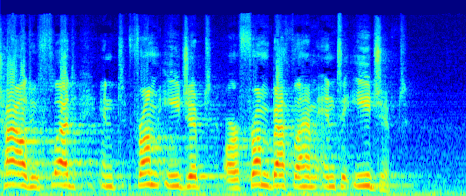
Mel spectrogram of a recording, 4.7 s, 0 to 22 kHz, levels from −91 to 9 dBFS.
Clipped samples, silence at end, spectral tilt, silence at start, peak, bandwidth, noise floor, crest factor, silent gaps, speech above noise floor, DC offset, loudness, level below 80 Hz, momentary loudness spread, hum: under 0.1%; 0.3 s; -4.5 dB/octave; 0 s; -2 dBFS; 16.5 kHz; -41 dBFS; 16 dB; none; 24 dB; under 0.1%; -18 LUFS; -40 dBFS; 12 LU; none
